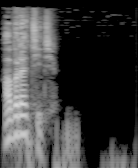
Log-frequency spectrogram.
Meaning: 1. to turn; to direct 2. to turn into 3. to convert
- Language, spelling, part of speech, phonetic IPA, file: Russian, обратить, verb, [ɐbrɐˈtʲitʲ], Ru-обратить.ogg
